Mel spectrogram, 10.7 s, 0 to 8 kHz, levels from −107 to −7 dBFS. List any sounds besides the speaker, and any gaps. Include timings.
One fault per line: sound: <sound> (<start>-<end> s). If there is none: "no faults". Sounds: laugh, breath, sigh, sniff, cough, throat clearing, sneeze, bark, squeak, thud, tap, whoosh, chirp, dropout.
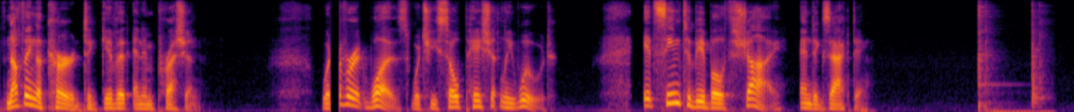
sound: dropout (3.3-3.4 s)
sound: tap (9.8-10.6 s)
